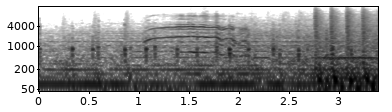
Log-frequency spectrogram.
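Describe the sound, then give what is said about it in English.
A horse whinnies loudly over the steady clip-clop of hooves, the hoofbeats becoming heavier and more insistent toward the end. No one speaks. “My horse brought me here as quick as it could.”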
